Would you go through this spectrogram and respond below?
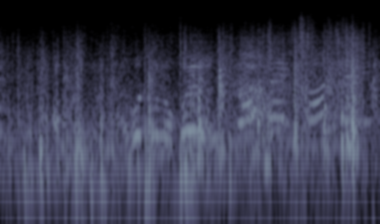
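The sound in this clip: Footsteps of a person running out of a stucco house, quick irregular thuds and scuffs under a voice speaking almost throughout.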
